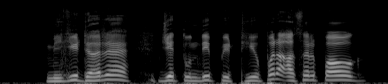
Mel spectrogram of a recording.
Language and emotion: Dogri, fearful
